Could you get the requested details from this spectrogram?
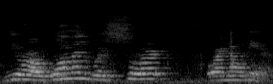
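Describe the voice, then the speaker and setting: Leading an interactive workshop, this deep-voiced New Yorker speaks at normal speed and keeps drawing her audience in with direct prompts. She's captured from far off the mic, her words ringing around a highly reverberant meeting room above a soft hiss.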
